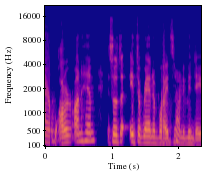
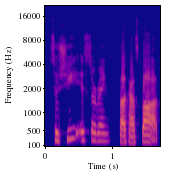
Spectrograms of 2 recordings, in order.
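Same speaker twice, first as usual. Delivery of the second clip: ordinary talk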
